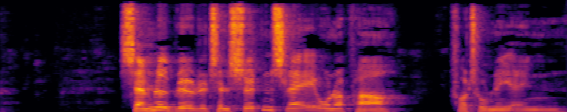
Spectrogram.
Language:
Danish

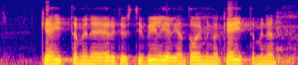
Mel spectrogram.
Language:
Finnish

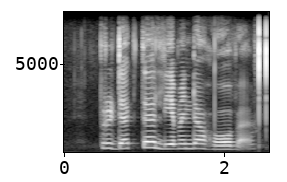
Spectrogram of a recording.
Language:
Afrikaans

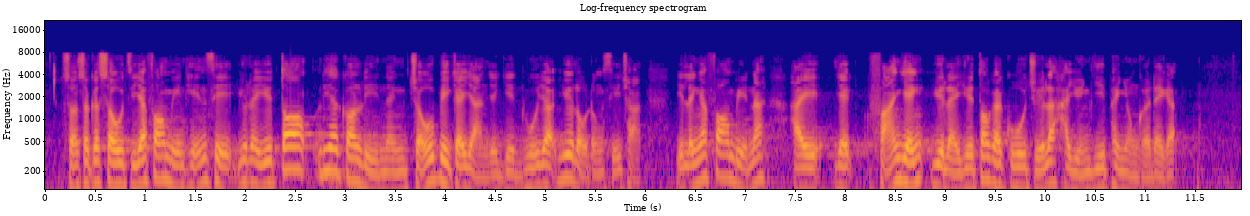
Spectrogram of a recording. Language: Cantonese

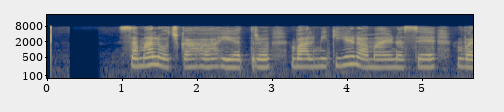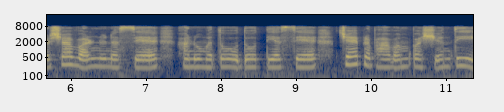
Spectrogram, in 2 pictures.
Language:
Sanskrit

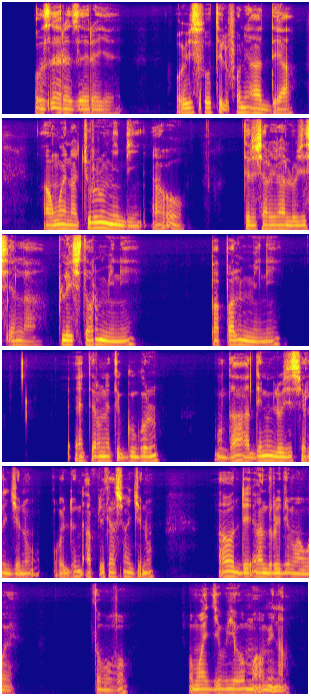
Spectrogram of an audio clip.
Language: Bomu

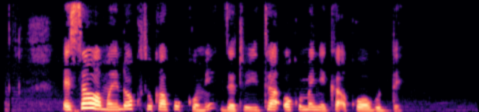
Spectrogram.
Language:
Ganda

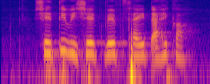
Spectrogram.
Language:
Marathi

